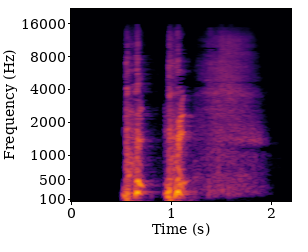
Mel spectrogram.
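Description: Two short, throaty coughs in quick succession, each a sharp double-peaked burst, followed by a soft, breathy exhale that trails off. No talking.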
